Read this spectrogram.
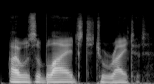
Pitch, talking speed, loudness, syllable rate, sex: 105 Hz, 235 wpm, -19 LUFS, 6.6 syllables/s, male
